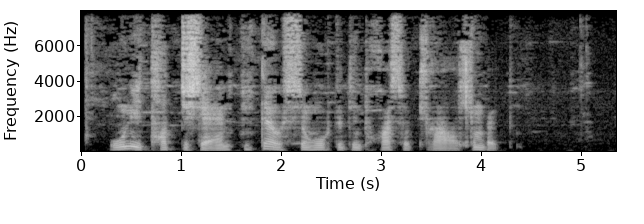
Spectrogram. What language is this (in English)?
Mongolian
